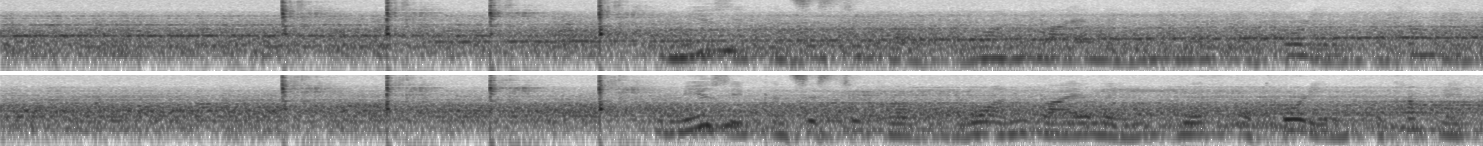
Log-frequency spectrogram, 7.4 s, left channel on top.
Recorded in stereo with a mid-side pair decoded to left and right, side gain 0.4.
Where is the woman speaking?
65° right, 4 m.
